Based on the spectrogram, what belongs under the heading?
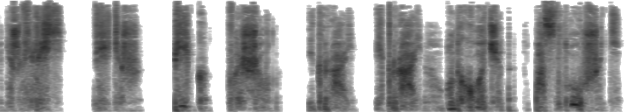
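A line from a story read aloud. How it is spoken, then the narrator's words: Whisper. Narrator (Russian): прошептала ему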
